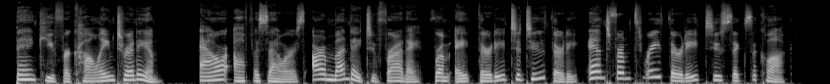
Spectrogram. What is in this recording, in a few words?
Phone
